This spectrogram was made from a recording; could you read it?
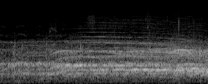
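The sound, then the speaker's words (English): An audience cheers and hollers steadily for about two seconds in response to mention of a 7-degree morning temperature, a dense, loud wash of many overlapping voices with no single speaker standing out. “You're not supposed to cheer about that.”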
